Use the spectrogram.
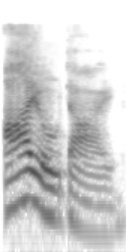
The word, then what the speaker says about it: iodide: would be three and the other one would be iodide iodine is three syllables so it would be iodide would be three syllables as well if we had changed it to two syllables then it would be I died and that would not be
